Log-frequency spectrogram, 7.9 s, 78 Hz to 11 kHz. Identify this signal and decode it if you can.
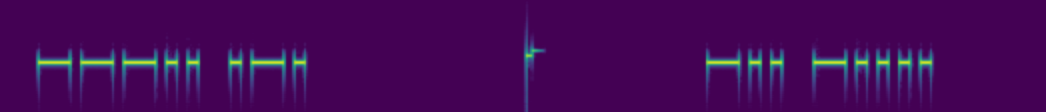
Morse code, heard as a keyed tone, about 15 wpm, 700 Hz. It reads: 8 R D 6
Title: Single-Letter Single-Number 15wpm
